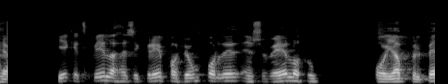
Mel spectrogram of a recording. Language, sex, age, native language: Icelandic, male, 40-49, Icelandic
